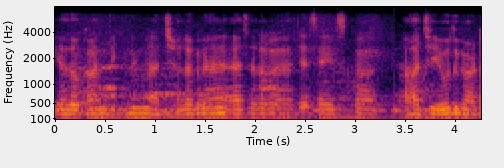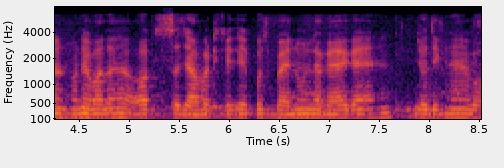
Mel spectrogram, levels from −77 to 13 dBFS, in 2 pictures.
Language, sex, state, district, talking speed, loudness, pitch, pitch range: Hindi, male, Bihar, Sitamarhi, 240 wpm, -19 LUFS, 120 Hz, 115-120 Hz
